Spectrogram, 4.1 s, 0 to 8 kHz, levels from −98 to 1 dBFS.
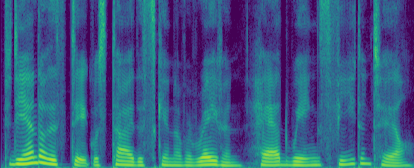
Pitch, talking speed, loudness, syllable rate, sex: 175 Hz, 245 wpm, -18 LUFS, 4.9 syllables/s, female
